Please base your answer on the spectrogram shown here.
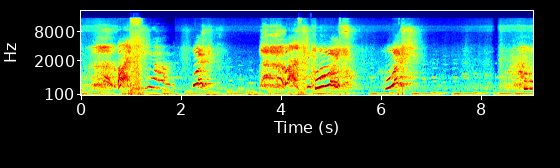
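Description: Several sharp sneezes in quick succession, some with a drawn-out intake before them; music plays underneath.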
